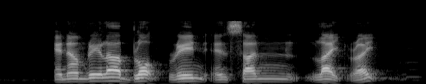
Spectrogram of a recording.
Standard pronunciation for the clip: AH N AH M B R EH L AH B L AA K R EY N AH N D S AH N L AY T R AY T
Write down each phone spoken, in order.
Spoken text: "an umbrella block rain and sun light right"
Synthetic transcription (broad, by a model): AH N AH M R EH L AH B L AA K R EY N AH N S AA N L AY T R AY T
